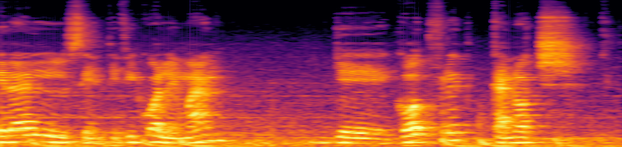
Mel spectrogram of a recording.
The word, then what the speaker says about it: Knoch: Y este era el científico alemán Gottfried Kanoch. Kanoch, como se pronuncia en alemán real.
